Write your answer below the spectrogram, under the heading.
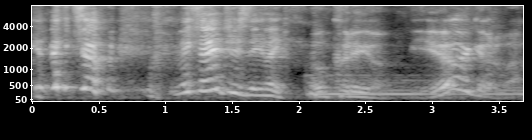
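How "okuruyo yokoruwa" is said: playful fake Japanese phrases; hint of an anime voice; lightly voiced anime line; mock anime Japanese. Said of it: "with a bit of a voice".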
